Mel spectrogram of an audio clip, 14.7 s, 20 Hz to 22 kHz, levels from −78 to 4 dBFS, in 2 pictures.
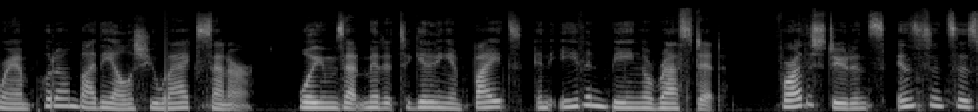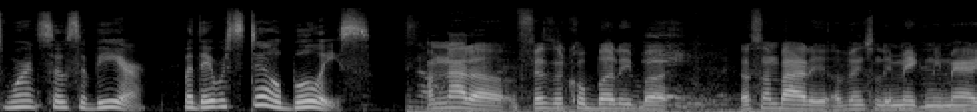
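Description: At 1.24 s the sound drops out for about 19 ms and picks straight back up, likely a Bluetooth stall where the headphones' buffer briefly ran dry.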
